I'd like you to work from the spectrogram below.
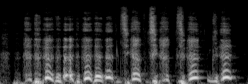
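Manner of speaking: long high giggling fit; giddy high laugh. Retold or imitated. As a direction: laugh helplessly, high and drawn out. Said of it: "and I'm going".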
